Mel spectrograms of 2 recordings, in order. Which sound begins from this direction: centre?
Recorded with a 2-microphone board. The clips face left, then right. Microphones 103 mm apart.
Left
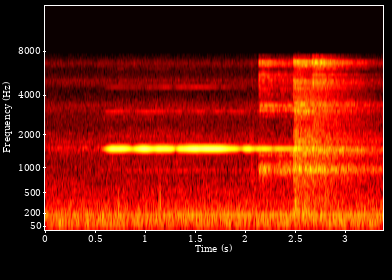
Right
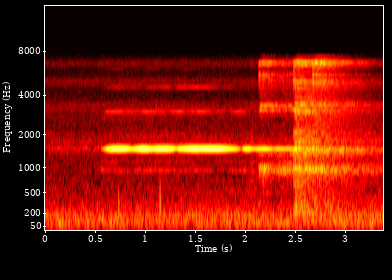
A dropped coin, at 2.1 s.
